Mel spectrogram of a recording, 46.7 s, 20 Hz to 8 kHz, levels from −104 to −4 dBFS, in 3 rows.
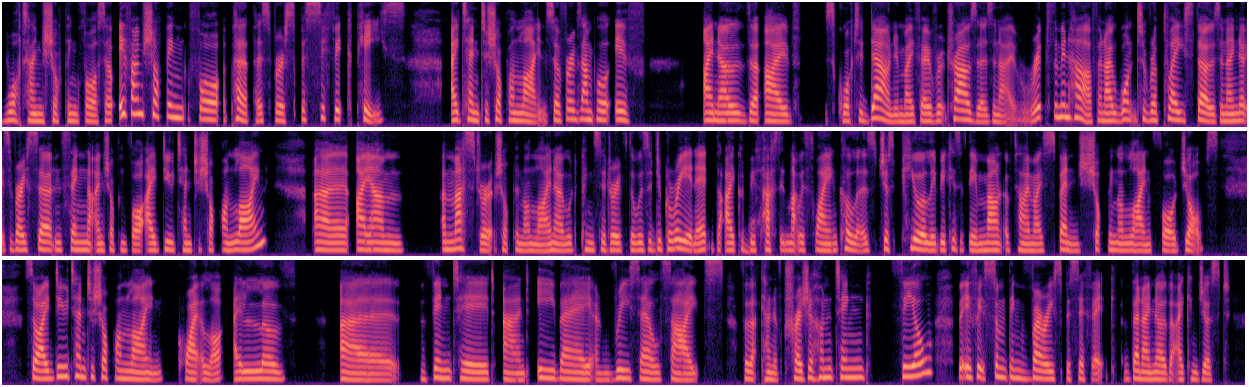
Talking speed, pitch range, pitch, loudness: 185 wpm, 170-200 Hz, 180 Hz, -31 LUFS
